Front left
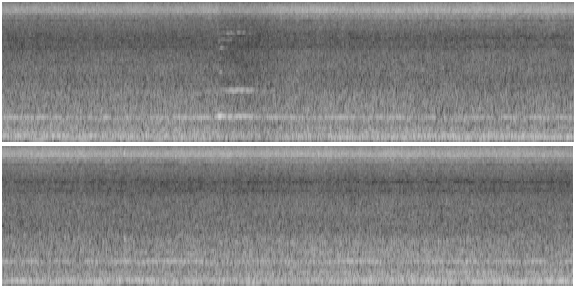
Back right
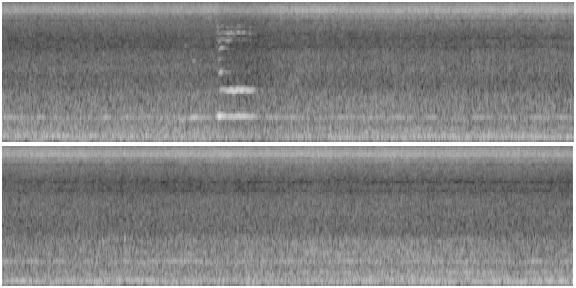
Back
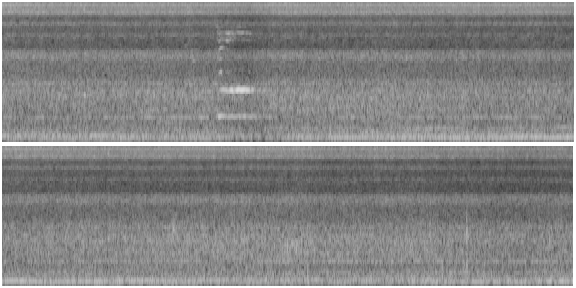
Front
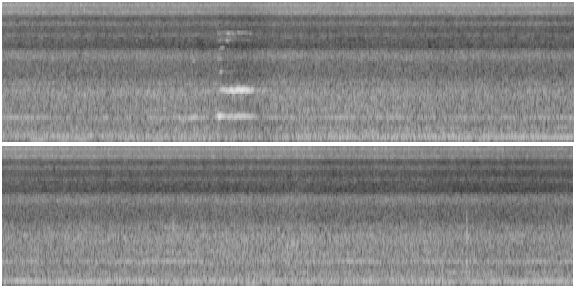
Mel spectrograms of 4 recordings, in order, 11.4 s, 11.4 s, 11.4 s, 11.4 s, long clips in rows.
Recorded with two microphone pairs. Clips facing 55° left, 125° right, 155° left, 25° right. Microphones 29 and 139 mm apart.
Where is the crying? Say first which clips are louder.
Back right 6 dB, front 8 dB; 75° right, 1.1 m.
